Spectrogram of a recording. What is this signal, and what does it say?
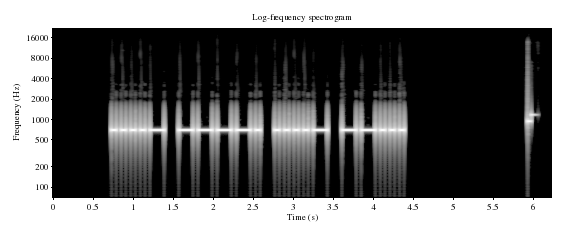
Morse code, heard as a keyed tone, about 20 wpm, 700 Hz. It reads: 4947
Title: Numbers - 4-Digit 20wpm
